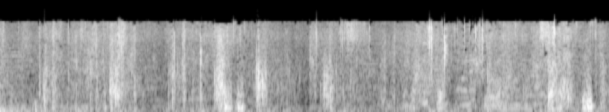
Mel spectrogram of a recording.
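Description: Footsteps on a gravelly dirt path with a walking stick tapping the ground, in an uneven rhythm.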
